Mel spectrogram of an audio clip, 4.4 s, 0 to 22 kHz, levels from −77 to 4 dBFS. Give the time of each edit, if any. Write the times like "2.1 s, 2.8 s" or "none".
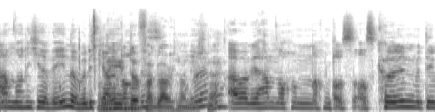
3.3 s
